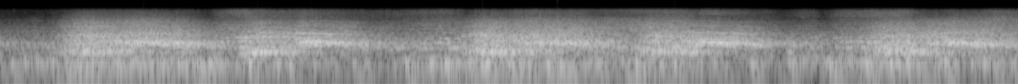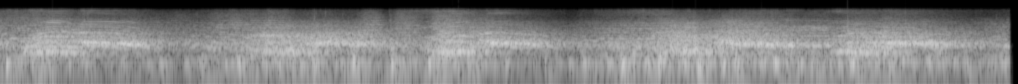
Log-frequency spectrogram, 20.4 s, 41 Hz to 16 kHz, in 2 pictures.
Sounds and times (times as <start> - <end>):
Music: 0.0 - 20.3.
